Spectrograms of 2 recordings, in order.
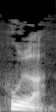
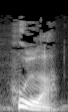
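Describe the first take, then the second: First: Said in the usual way. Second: Louder, insistent repeat with a falling tone; pointed, pushing one-word prompt; urgent prompt. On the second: A narrator's reading. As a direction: press urgently for an answer. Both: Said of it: "ismételte a professzor sürgetően".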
